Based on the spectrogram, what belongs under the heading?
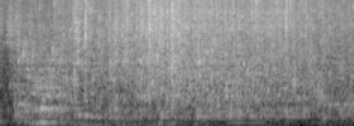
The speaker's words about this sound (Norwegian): Har du telling på hvor mange ganger du har trukket ned i do?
